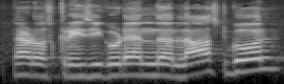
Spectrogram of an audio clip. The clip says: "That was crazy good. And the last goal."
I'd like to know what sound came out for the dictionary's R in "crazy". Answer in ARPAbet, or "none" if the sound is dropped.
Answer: R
